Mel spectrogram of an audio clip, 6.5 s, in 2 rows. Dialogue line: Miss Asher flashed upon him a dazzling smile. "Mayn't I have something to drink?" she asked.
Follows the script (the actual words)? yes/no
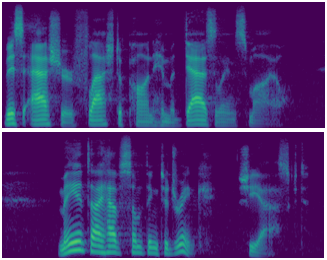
yes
